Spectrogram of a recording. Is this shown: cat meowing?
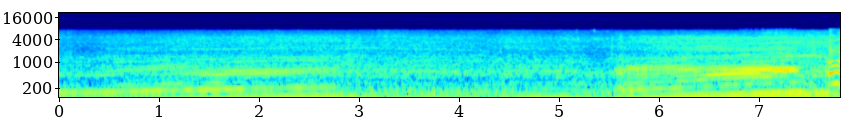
no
